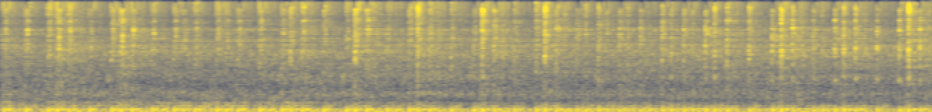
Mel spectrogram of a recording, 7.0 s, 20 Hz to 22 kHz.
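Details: 1999 Harley-Davidson Heritage Springer, 22,896 miles, stock pipes with welded-on fishtail tips, in neutral: loping V-twin beat at low steady idle, deep exhaust note, no knocks; healthy normal idle.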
